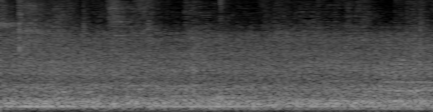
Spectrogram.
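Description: Steady low rumble with a constant hum, the background noise of an underground subway station.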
